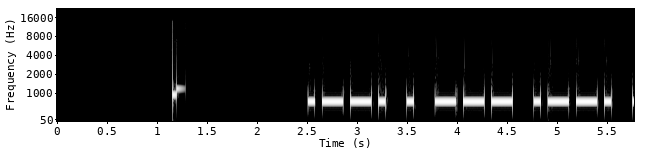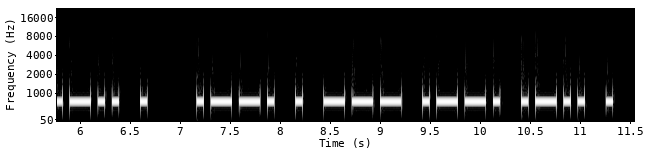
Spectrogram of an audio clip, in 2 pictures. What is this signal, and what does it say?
Morse code, heard as a keyed tone, about 17 wpm, 700 Hz. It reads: PEOPLE PEOPLE
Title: Top 100 Words Repeated 17wpm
